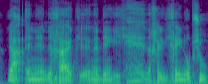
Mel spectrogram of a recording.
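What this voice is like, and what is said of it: Regional Dutch accent. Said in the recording (Dutch): “met dat accent, dan ga je toch geen podcast inspreken? ... ik word zo geïrriteerd van jouw stem”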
